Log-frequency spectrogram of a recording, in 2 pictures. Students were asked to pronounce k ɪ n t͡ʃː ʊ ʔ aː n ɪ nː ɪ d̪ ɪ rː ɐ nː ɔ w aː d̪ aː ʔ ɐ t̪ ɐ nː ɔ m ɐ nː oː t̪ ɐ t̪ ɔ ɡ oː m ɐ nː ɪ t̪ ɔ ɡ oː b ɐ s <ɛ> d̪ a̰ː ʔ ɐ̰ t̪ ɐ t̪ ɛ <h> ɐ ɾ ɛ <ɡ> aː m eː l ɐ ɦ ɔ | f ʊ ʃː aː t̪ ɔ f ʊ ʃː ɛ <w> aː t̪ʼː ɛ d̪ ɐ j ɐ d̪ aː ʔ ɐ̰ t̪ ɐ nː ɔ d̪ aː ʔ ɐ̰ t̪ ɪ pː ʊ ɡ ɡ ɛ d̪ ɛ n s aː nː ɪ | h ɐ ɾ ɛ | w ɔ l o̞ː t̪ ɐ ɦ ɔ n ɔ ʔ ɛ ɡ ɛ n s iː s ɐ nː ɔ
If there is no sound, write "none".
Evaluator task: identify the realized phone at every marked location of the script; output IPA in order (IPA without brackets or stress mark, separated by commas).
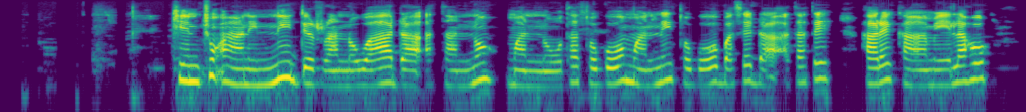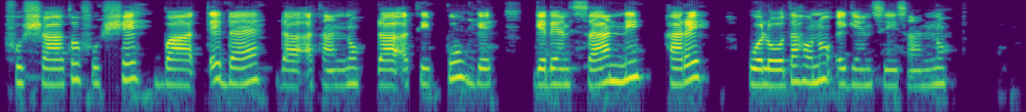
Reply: ɛ, h, k, b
